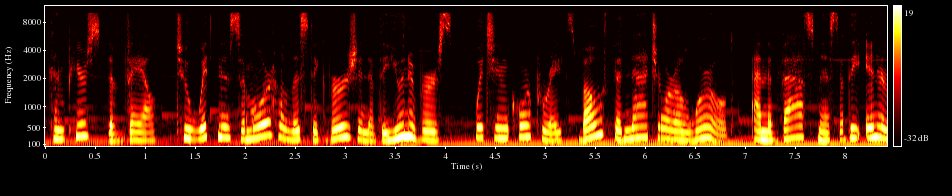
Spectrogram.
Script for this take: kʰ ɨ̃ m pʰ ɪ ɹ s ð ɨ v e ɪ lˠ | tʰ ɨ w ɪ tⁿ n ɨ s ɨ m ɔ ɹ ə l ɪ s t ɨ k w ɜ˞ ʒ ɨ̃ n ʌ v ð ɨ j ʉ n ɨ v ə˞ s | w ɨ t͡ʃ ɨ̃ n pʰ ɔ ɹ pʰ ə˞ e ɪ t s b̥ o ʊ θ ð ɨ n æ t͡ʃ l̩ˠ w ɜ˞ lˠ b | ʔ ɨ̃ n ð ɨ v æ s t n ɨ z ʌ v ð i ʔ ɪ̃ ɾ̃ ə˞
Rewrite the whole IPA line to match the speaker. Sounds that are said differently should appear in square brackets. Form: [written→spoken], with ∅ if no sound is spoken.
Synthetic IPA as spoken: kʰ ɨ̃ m pʰ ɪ ɹ s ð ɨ v e ɪ lˠ | tʰ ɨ w ɪ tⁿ n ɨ s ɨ m ɔ ɹ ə l ɪ s t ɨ k [w→v] ɜ˞ ʒ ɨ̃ n ʌ v ð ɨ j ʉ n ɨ v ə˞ s | w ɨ t͡ʃ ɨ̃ n [pʰ→kʰ] ɔ ɹ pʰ ə˞ e ɪ t s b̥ o ʊ θ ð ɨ n æ t͡ʃ l̩ˠ w ɜ˞ lˠ [b→d] | ʔ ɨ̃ n ð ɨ v æ s t n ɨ [z→s] ʌ v ð i ʔ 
